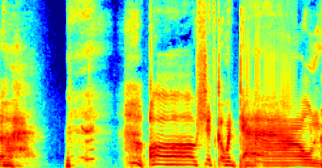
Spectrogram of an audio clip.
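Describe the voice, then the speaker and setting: The speaker shouts in a put-on character voice. The pitch sits at a low-to-middle level. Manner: yelling, alarmed.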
